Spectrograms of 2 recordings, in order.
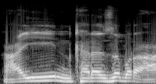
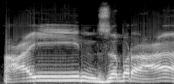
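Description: First: Final আ squeezed in the throat, one alif long; long throat ain. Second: Long আইন, then short throaty আ; final আ squeezed in the throat, short; short throat ain. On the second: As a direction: make আ from mid-throat, briefly. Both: Shown as a demonstration. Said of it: "হলকের মধ্যখান থেকে উচ্চারণ".

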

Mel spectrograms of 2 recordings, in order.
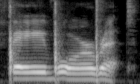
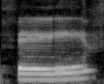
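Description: First: Favorite said slowly and louder, split into three clear beats fa-vo-rite; beating out syllables. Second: Said in the usual way. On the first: Shown as a demonstration. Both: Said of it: "three beats, three syllables".

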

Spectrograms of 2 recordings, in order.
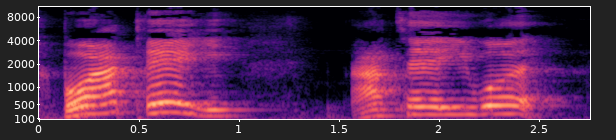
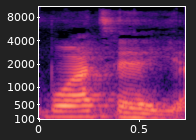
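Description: First: Hammed-up country accent. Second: Slipped into country accent. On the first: Shown as a demonstration. Reviewer mocking his own country accent, hammed-up. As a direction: ham up the country accent on purpose. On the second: Real, not acted. Reviewer slipping into country accent on camera. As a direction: let a little country accent slip out. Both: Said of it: "my country accent just came out".

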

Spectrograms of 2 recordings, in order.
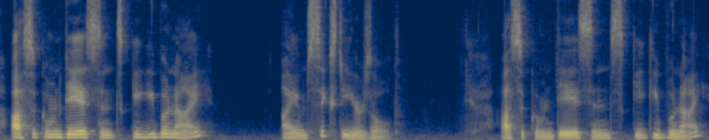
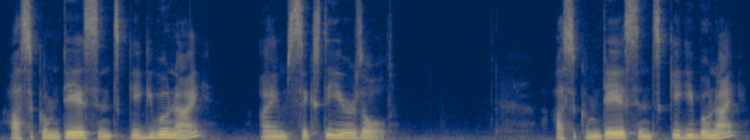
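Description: No difference in how they are said.

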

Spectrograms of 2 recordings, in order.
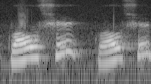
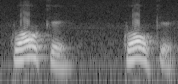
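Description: First: QUALCHE with a SH sound, "kwal-she"; read as spelt. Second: QUALQUE with a hard K, "KWAL-keh"; falling qualque, last syllable "keh"; Italian pronunciation. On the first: Teacher shows learners the written word, CH as SH. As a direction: say che in qualche as "she", rising. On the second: Teacher models Italian qualche, CH as K. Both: Shown as a demonstration.

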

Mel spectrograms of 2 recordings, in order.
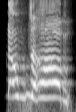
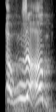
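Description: First: Even higher, harder repeat of the name; the last and most desperate call; desperate final cry. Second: Dying man's cry. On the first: Dying man calls his friend once more, higher. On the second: Dying man cries out to his friend, first call. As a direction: cry out the name with the last breath. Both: A narrator's reading. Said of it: "Ông Doãn gào lên".

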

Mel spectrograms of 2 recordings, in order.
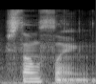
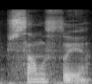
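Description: First: SOMETHING with the final NG rung out; ringing NG. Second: SOMETHING as "some-thi", blown TH, no final NG. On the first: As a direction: let the end of "Something" hum on NG. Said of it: "ngân cái chữ ngờ ra". ("Something": ngân âm NG ở cuối) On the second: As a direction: blow air through the TH of "Something", leave the end open. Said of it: "mình thổi hơi". ("Something": thổi hơi âm TH, chưa có NG) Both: Shown as a demonstration.

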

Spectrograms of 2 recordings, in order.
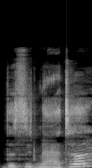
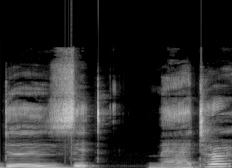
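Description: First: Said in the usual way. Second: Drawn-out "Does it", pause, then "matter"; slow teacher model of "Does it matter"; slow, broken up. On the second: Shown as a demonstration. Teacher repeats phrase slowly.

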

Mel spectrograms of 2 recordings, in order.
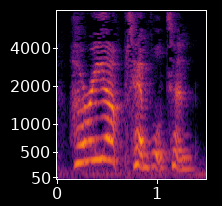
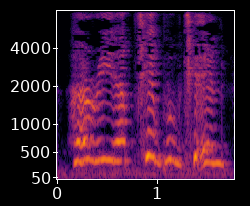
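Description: First: Anxious raised call; urgent pleading. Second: High, mocking squeal; sneering high-pitched mimicry; imitating Wilbur. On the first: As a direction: press them to move now. Pig begs rat to hurry. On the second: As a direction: parrot a plea in a mock whiny voice. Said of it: "He began imitating Wilbur's voice". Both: A narrator's reading.

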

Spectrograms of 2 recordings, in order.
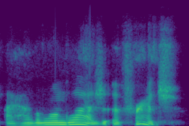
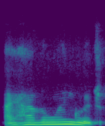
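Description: First: "language" said the French way, lahn-GLAHZH; French pronunciation. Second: Said in the usual way. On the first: Shown as a demonstration. Player claiming a French skill, "language" pronounced as French. Same word said English, then French.

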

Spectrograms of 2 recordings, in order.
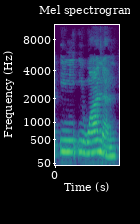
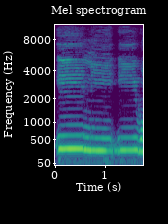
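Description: First: Said in the usual way. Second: "iniiwanan" slow and higher, almost sung; drawn-out syllables. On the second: Shown as a demonstration. Teacher showing learners the present form, "iniiwanan" slowly drawn out. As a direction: stretch each syllable of "iniiwanan". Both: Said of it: "The present".

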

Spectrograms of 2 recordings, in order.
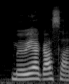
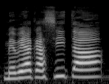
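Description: First: Said in the usual way. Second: Más agudo y fuerte, mimoso; tono aniñado. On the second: Shown as a demonstration. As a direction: dilo como una niña, «casita» cantarín. («casita» aniñado, agudo y fuerte)

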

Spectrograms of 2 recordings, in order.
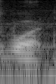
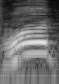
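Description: First: Low, soft, falling delivery; deadpan question. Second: Loud, high rising yelp of disbelief; incredulous question. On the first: Streamer going over the comment one more time, deadpan. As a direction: let it drop away in disbelief. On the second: Streamer reading out an odd chat comment, incredulous. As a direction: shoot the pitch right up into a question. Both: Retold or imitated.

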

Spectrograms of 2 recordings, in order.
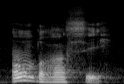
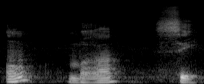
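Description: First: Said in the usual way. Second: "Embrasser" very slowly, in three separate beats; syllable by syllable. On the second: Shown as a demonstration. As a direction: sound out "Embrasser" with pauses. (« Embrasser » très lentement, syllabe par syllabe) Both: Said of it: "Lis les mots".

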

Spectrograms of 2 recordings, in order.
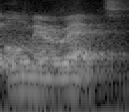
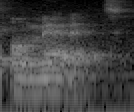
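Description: First: "omeret" as o-me-RET; "omeret" stressed at its very end; stress on the last syllable. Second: "omeret" as o-ME-ret; accent the middle syllable of "omeret", softly; "omeret" with a light, unstressed final -ret; stress on second-to-last syllable. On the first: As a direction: land the accent on the final syllable of "omeret". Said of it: "instead of putting the accent on the third syllable". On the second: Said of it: "put it on the second to the last syllable". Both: Shown as a demonstration.

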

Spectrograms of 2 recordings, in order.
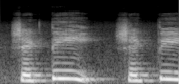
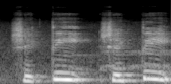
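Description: First: High, loud desperate yell of a name; screaming for help. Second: Loud, high rising call of a name; calling loudly. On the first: Wife screaming for husband as mother-in-law collapses, panicked. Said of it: "అని గొంతు చించుకొని అరిచిన". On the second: Mother calling her son back as he leaves, loud calls. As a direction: call after him up the stairs. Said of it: "అని గట్టిగా పిలుస్తూ". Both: A narrator's reading.

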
